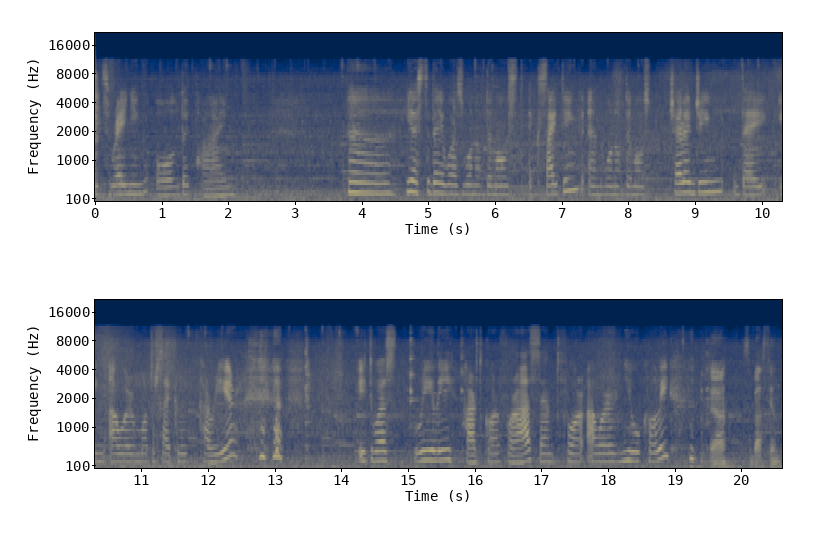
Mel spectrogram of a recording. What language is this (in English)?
English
